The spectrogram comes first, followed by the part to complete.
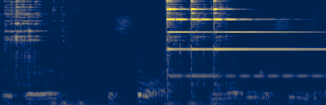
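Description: A metal service bell struck once about a second in, ringing on with a clear, bright pitch and several high overtones as it slowly dies away. It is rung to mark a big hit, a one-of-one card.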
